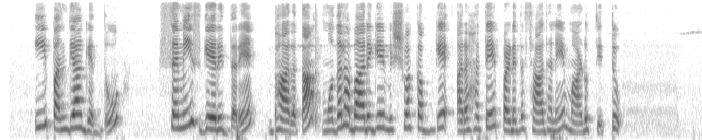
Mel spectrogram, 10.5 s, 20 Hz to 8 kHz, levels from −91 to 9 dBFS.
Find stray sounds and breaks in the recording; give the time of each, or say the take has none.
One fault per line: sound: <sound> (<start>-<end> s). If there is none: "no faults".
no faults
